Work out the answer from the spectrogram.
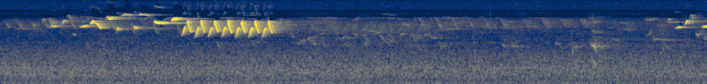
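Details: A Eurasian wren singing in a tree in the early morning in spring in Hampshire, UK, bursts into a loud, high, tumbling song with a fast rattling trill for about two seconds, then starts again; steady background hiss throughout.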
